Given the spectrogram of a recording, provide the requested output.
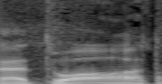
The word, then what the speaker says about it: Edouard: Yeah, that's how you say it, isn't it? Edouard? – Yeah, Odson Edouard.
